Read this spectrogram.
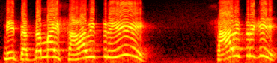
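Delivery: high-pitched calling out, phrase by phrase; strong, exaggerated voice. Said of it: "మామూలుగా చెప్పొచ్చు కదా".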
